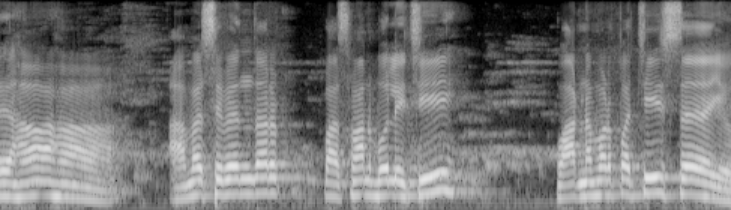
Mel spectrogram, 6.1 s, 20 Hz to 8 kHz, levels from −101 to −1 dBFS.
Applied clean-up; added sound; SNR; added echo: none; none; none; none.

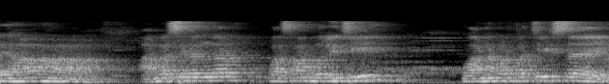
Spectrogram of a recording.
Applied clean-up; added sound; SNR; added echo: none; none; none; reverberation time 1.1 s.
